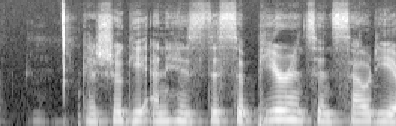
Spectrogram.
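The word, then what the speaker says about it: Khashoggi: to your friend and colleague, the late Jamal Kosigible. Am I pronouncing it correctly? Kashogi and his disappearance in Saudi Arabia at the hand of the prince.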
